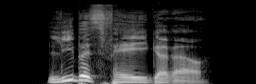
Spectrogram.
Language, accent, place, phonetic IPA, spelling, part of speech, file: German, Germany, Berlin, [ˈliːbəsˌfɛːɪɡəʁɐ], liebesfähigerer, adjective, De-liebesfähigerer.ogg
- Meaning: inflection of liebesfähig: 1. strong/mixed nominative masculine singular comparative degree 2. strong genitive/dative feminine singular comparative degree 3. strong genitive plural comparative degree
